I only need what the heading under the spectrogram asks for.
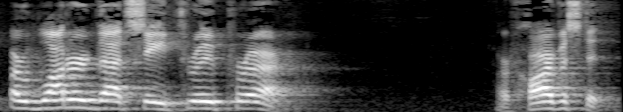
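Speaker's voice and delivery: loud, ringing pulpit delivery, words stretched out; preaching at full force. Acted. Preacher rousing his congregation about Paul's joy, full force. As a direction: preach it out to the back pews.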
